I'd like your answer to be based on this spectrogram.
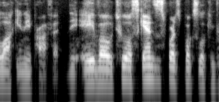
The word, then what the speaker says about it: AVO: It's spelled AVO, pronounced AVO.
